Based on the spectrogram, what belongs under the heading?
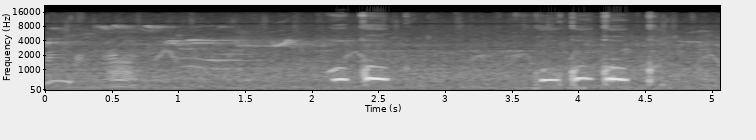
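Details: Canada goose with goslings on the South Pond in Midhurst, West Sussex, England: short, clipped mid-pitched honking notes, one single then a quick group of three, over faint background birdsong and a brief human voice at the start.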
